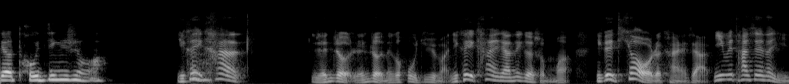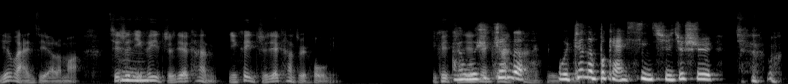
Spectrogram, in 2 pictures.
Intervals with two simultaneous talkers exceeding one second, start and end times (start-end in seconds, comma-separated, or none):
12.4-13.9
